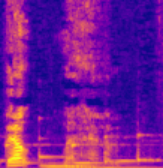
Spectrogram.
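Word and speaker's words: בית לחם: In Hebrew, the name is pronounced Bethlehem.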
